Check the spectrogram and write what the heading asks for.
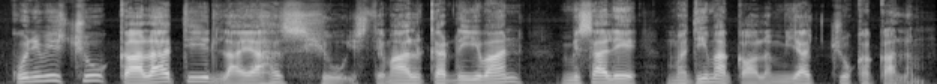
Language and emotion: Kashmiri, neutral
